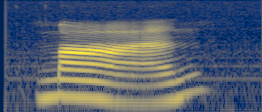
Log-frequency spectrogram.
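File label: "man" third tone, pinyin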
